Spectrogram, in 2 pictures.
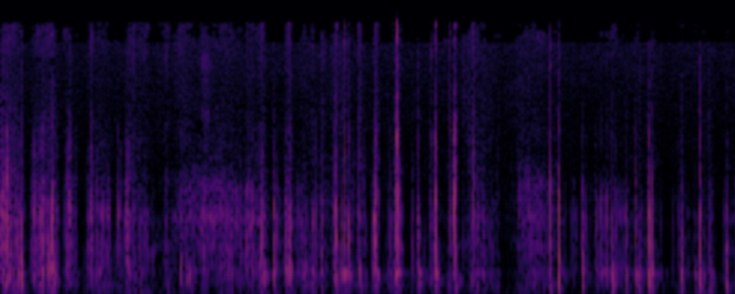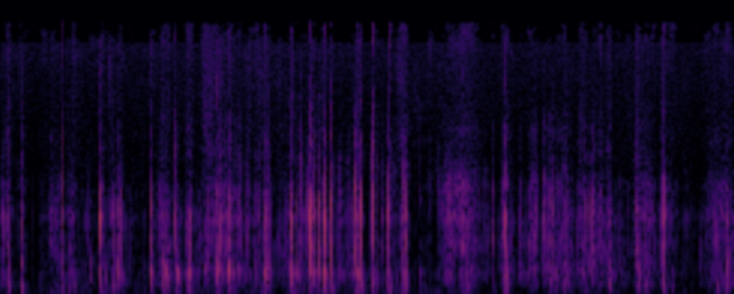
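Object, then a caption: Wooden pin bristles of a hairbrush. Fingertips and nails brush and pat across the tips of a hairbrush's dense wooden pin bristles. The result is a quiet, continuous patter of rapid, short, dry clicks and scratchy rustles, mostly in the low-mid range, with brief pauses between bursts.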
